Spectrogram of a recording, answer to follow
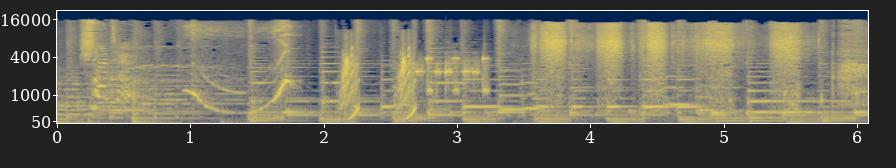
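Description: Upbeat children's background music with a steady beat, overlaid with cartoon sound effects in the first three seconds: one long falling pitch glide, then several quick rising ones.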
